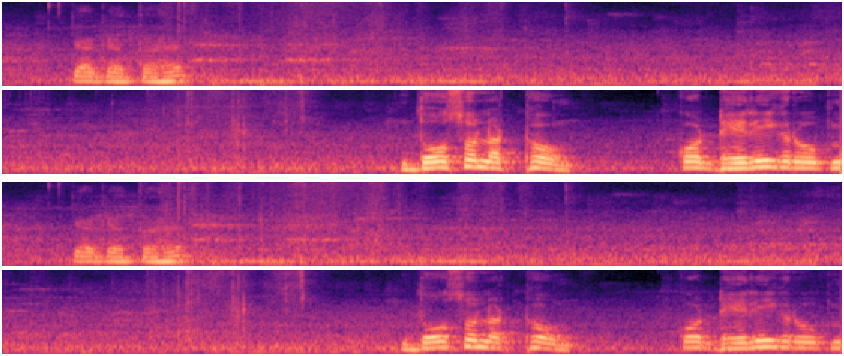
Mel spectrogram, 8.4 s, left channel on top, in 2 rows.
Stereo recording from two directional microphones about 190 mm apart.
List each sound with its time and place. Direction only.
0.3 s speech: 25° left (ahead or behind)
6.2 s speech: 45° left (ahead or behind)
